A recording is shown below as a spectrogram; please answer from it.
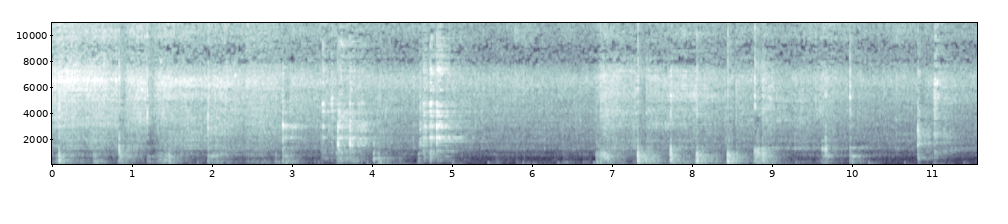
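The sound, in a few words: sautéing chopped sponge gourd with asafoetida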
